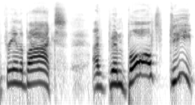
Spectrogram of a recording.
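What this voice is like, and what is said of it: Poor attempt at Kiwi accent. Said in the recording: “Is that your Kiwi accent? That was pathetic, dude. That was ... horrible. ... doing a Kiwi accent.”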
